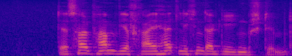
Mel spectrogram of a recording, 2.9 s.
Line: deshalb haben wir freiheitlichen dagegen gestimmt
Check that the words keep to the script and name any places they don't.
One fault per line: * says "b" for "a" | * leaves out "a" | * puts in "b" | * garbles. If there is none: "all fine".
all fine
